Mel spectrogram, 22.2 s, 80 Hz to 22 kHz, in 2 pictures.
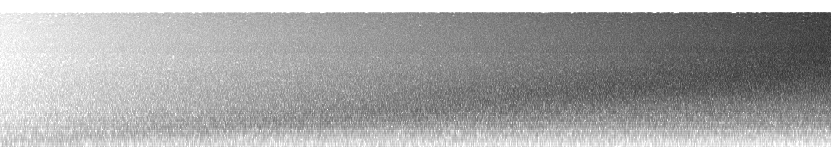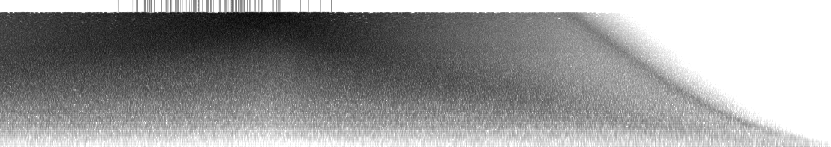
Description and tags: Lunar Uplifter FX 2
For house, electro, trance and many many more!
lunar, uplifter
